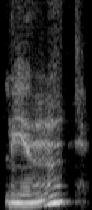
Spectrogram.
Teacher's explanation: second tone is rising tone. So will be Lin, and then Na, it's a fourth tone.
